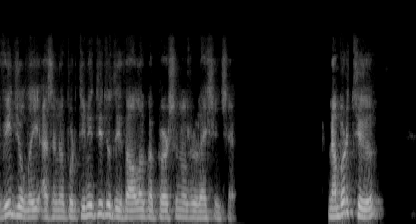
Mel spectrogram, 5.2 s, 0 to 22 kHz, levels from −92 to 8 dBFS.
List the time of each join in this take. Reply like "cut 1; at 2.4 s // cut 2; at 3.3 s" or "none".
cut 1; at 3.9 s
